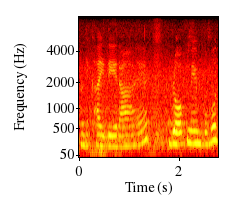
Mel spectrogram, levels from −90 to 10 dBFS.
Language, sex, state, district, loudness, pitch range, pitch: Hindi, female, Punjab, Pathankot, -17 LUFS, 180-225 Hz, 210 Hz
